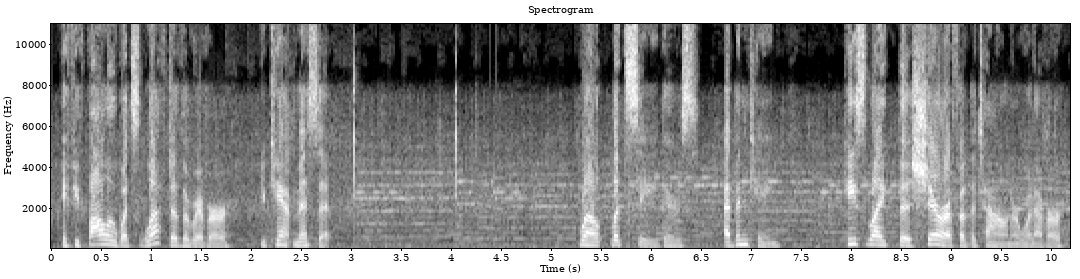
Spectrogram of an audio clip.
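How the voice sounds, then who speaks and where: Lowish-voiced, casual townswoman. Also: fairly bright tone, rough recording. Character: casual, worried townswoman asking a stranger a favour. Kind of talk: video game character acting.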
